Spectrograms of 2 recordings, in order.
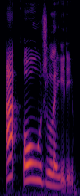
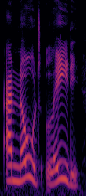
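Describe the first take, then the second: First: No n sound comes between article and old. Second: An n sound links the article to old. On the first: The speaker calls it wrong. "do que se a gente chegar e falar a old lady" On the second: The speaker calls it right. "você vê que é muito mais fluido"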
